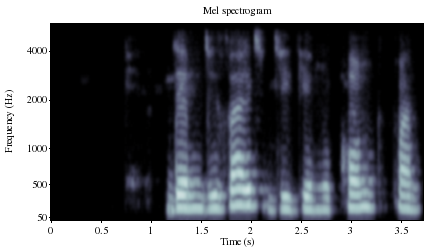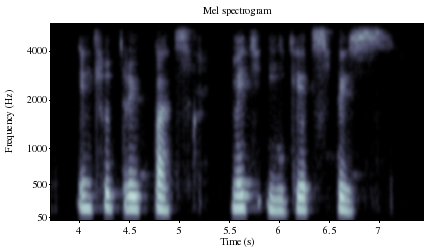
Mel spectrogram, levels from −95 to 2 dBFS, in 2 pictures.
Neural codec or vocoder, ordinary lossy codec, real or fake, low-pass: autoencoder, 48 kHz, 128 numbers a frame, DAC-VAE, trained on Japanese speech; none; fake; 5.4 kHz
